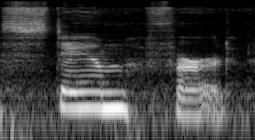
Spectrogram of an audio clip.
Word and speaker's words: Stamford: Oh, see, they said it wrong. It's East Stamford.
